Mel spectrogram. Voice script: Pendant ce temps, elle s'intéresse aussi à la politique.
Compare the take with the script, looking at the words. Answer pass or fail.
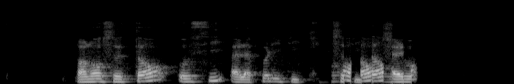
fail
